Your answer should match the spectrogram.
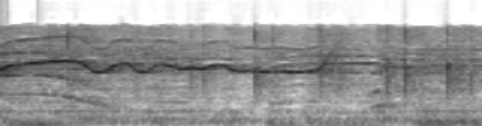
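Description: Rock karaoke backing track with guitar, played loudly through the PA speaker. A high wavering note sits over it for the first second and a half.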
